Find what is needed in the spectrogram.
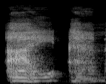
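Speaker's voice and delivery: low, slow, whispery menace building to the last word; hushed evil granny, each word spaced out. Retold or imitated. Granny correcting Nash after sunset, evil Granny voice. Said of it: "evil Granny at six thirty-five P M".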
